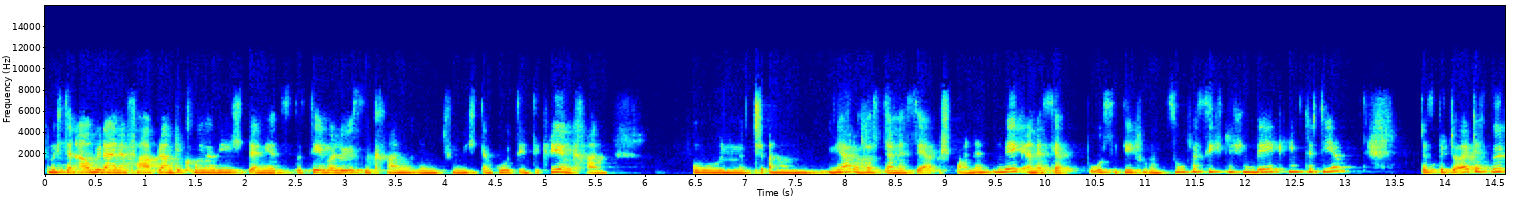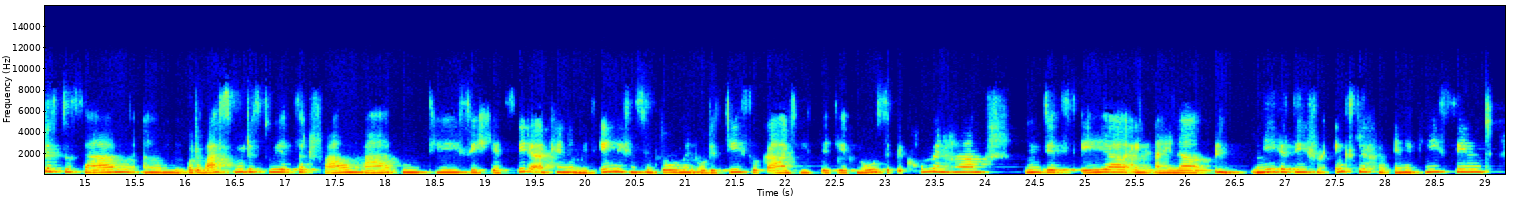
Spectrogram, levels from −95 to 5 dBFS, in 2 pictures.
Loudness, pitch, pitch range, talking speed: -19 LUFS, 225 Hz, 205-245 Hz, 160 wpm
